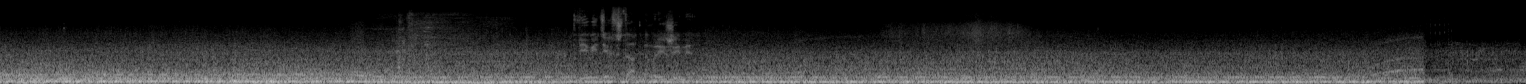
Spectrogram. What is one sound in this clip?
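Water rushes and splashes along a ship's hull.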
